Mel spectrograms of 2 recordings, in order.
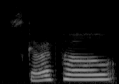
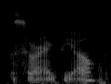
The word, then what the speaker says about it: Serapio: Scaripo, no, Saripo. He's like my favorite character as well, so why can't I say his name? Separate, wait, I just found it. Serapio.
